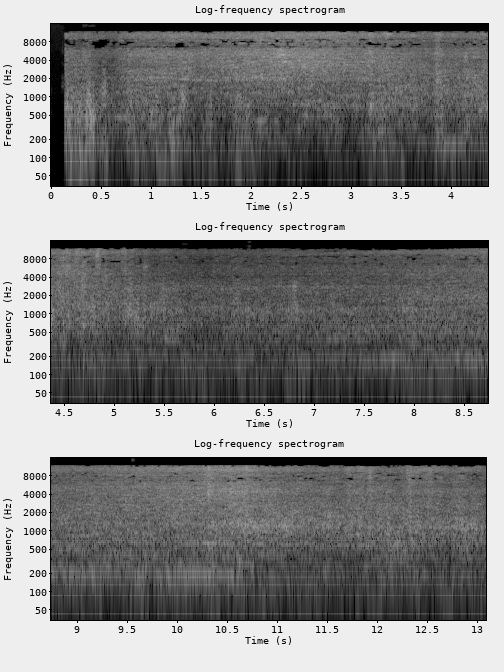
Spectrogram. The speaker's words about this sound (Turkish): Şey işte Konya'nın işte hangi ilçesi? Çermik miydi? Çermik ilçesinden işte soğan kamyonları yola çıktı İstanbul'a doğru diye.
